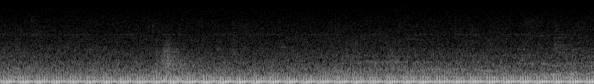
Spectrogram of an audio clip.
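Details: Rhythmic banging from the ship MAERSK TAIKUNG, Port of Genoa Pra' (PSA Voltri Pra), 1 a.m., 5 Nov 2015, recorded from more than 1 km away: deep, even thuds about twice a second over a low distant rumble; source unknown.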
